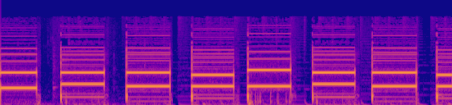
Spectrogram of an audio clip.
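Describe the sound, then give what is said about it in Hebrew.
Telephone tones as a newspaper owner dials a prime minister: eight loud half-second beeps of differing pitch in a steady rhythm, separated by short gaps, with no talk. “הקלטה המקורית, איך בעצם מנהל העיתון מחייג לראש הממשלה”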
